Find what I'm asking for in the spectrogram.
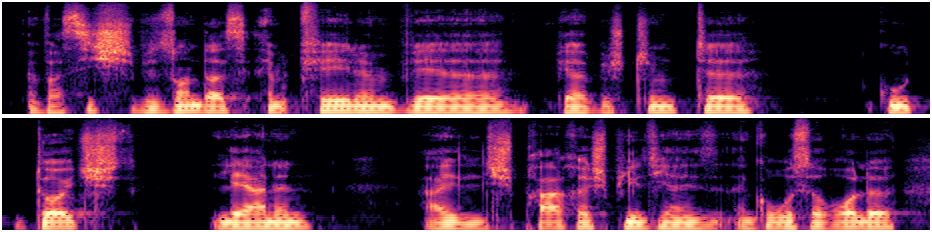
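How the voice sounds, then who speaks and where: A man at medium pitch, monotone and flat, very slow, on a very clean recording with a silent background and a dry, close sound with no echo. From Morocco, Meknes. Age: 20s. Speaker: university student. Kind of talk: interview. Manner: halting, many filler sounds.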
